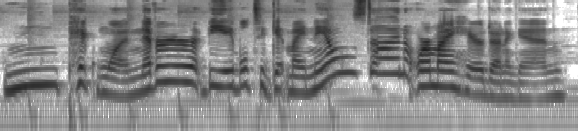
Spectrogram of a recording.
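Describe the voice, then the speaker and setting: A woman's voice: fairly high pitch, sing-song, takes it slowly, soft background music. A woman casually chatting through a question-and-answer session, candid and self-deprecating, with a freely sweary way of talking. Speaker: online creator answering subscriber questions. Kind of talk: casual Q&A chat.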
